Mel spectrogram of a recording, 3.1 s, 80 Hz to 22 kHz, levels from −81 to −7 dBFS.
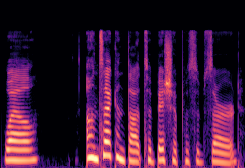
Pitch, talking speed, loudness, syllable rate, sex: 215 Hz, 155 wpm, -17 LUFS, 4.6 syllables/s, female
